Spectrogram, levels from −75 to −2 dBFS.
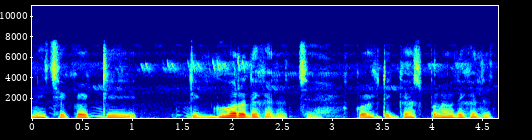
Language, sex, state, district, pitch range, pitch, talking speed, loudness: Bengali, male, Assam, Hailakandi, 135-155 Hz, 145 Hz, 130 wpm, -21 LUFS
